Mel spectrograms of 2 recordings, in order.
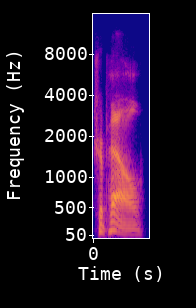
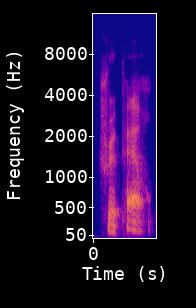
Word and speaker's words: Tripel: So yes, it's a mouthful, but Tripel, always a Tripel.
